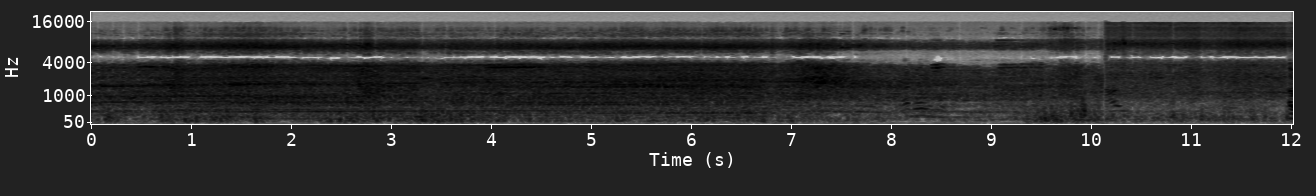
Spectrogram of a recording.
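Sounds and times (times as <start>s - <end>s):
wind buffeting microphone: 0.0s - 4.0s, 9.4s - 12.0s
vehicle engine and road noise: 0.0s - 12.0s.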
